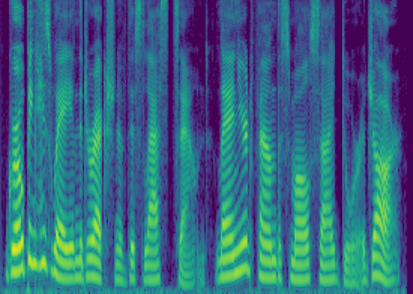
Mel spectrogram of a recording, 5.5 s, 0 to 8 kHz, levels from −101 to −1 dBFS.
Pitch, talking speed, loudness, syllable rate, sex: 175 Hz, 185 wpm, -19 LUFS, 4.3 syllables/s, female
